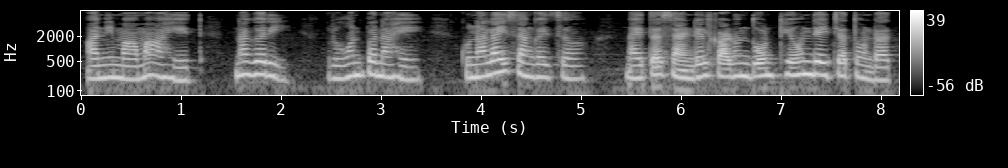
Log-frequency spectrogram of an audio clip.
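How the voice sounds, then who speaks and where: A woman's voice: mid-range voice, steady tone, a little slow, gravelly, darkish tone. A woman voicing a young woman in a storybook reading, anxious and confiding in a friend. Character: young woman, frightened and uneasy.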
